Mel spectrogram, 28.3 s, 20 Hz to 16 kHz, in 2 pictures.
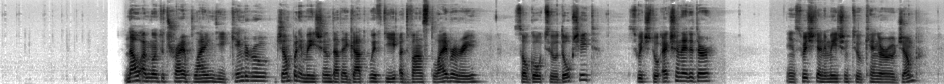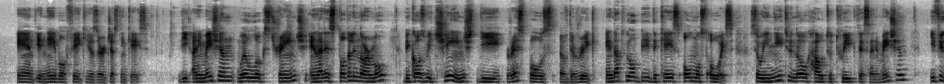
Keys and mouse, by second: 0.2 click, 0.3 r, 0.8 middle click, 1.2 click, 9.1-9.4 drag, 11.3-13.6 drag, 16.2 middle click, 16.7 space.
